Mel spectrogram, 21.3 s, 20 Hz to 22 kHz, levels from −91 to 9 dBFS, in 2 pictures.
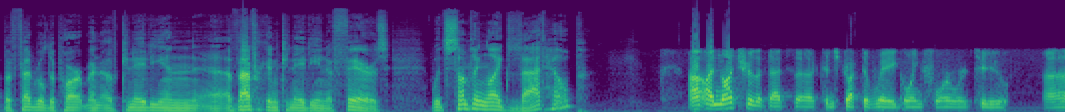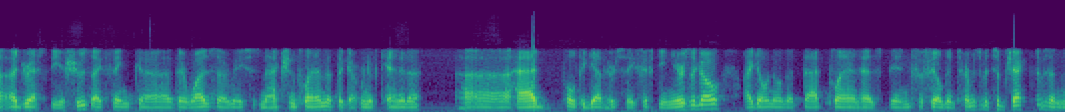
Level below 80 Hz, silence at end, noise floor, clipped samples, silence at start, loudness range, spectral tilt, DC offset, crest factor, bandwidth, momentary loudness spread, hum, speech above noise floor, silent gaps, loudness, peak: -44 dBFS; 0 s; -56 dBFS; under 0.1%; 0.05 s; 4 LU; -6 dB/octave; under 0.1%; 18 dB; 14.5 kHz; 10 LU; none; 38 dB; none; -19 LUFS; 0 dBFS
